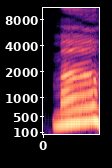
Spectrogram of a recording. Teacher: cara bacanya adalah mim dipanjangkan dua harakat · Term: Mad Thobi'i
